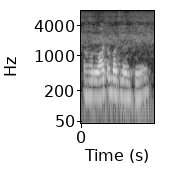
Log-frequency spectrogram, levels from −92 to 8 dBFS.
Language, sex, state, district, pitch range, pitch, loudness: Tamil, male, Karnataka, Bangalore, 155-170 Hz, 160 Hz, -15 LUFS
